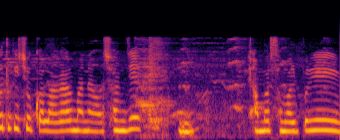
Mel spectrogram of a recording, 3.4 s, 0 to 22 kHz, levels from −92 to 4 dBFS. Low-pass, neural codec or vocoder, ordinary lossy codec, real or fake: 7.2 kHz; none; none; real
